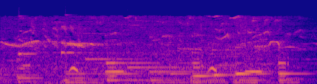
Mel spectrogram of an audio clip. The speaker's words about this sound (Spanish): Caminó por la trocha cerca de una cocha y escuchó el canto de unos pájaros.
